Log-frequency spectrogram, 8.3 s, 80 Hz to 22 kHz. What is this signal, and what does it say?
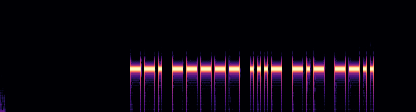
Morse code, heard as a keyed tone, about 17 wpm, 700 Hz. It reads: G0VKZ
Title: DXCC-100 Call Signs - 5 Characters - Repeated 2x - 17wpm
